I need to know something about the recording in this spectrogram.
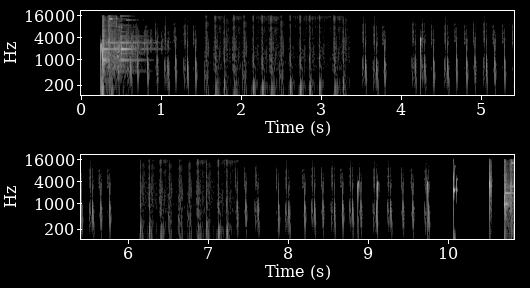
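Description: Blocky footsteps patter quickly and steadily.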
